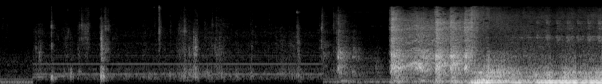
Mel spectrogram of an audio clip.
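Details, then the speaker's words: Naturally aspirated C6 Corvette V8 idling with both belts disconnected to rule out pulleys, harsh knock-and-squawk about twice a second, seemingly from mid-motor; rod bearing suspected, reportedly getting worse. "so there you have it that's the noise it's pretty nasty squawk sound it's kind of a knock and a squawk all at the same time"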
